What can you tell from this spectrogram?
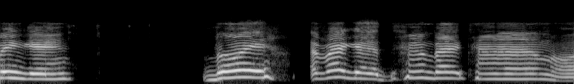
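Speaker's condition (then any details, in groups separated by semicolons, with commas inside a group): Bulbar ALS, bulbar onset; losing ability to speak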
